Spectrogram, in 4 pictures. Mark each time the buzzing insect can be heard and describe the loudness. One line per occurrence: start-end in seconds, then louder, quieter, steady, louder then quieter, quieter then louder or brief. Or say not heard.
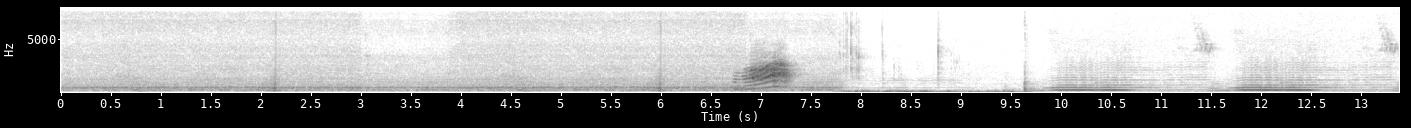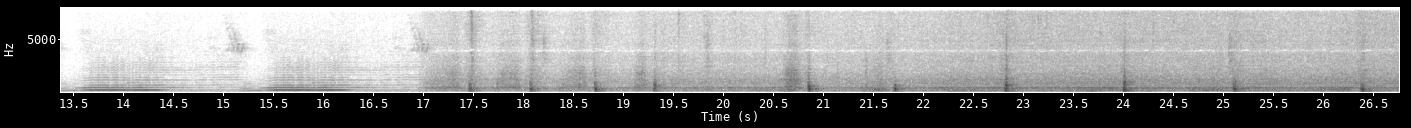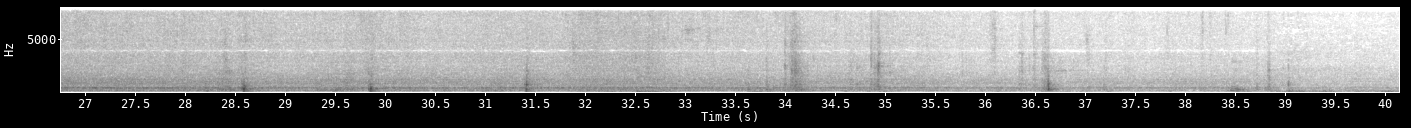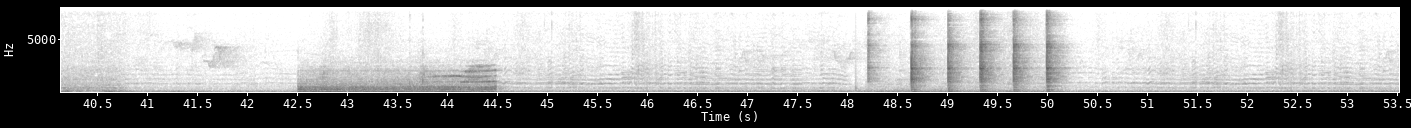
0.0-53.4 louder then quieter.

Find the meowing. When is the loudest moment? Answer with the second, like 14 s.
7 s.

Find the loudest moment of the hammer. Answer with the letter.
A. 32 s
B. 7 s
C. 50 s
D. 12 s
C.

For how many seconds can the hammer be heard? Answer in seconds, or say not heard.
2 s.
